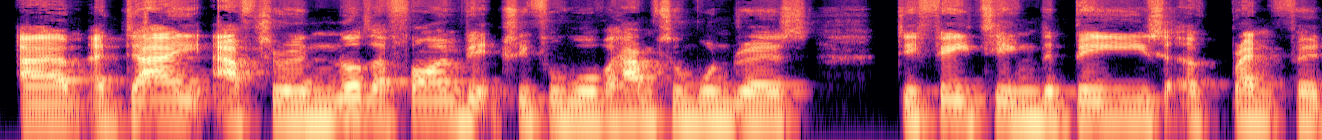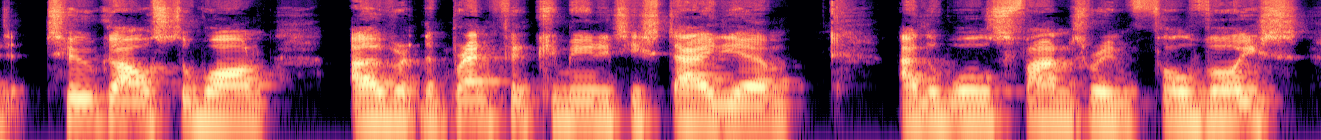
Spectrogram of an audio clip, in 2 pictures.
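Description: A man with a hoarse, cold-roughened voice, hosting a casual football fan chat show. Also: on the high side, fairly bright tone. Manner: chatty, upbeat, fan talk. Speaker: football podcast host.

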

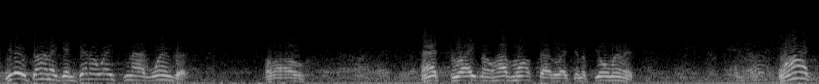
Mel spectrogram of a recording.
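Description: A man playing a gruff, impatient police chief giving orders in a 1950s radio drama. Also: sits high, moderate pace, long pauses, lightly acted. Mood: brusque, irritated. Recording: muffled, hissy 1950s radio recording.

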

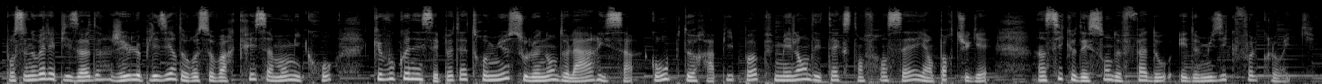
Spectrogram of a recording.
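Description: A woman's voice: mid-range voice, moderate pace, mellow. A woman from France reading a scripted podcast introduction as the host. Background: plucked guitar music.

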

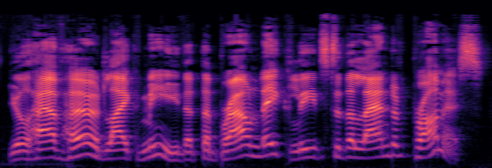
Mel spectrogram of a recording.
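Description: A man's voice: sits high, expressive, moderate pace, bright, forceful tone, voice pushed up, exaggerated voice. A man voicing a sly young farmer trickster, wheedling and boastful, in a raised voice.

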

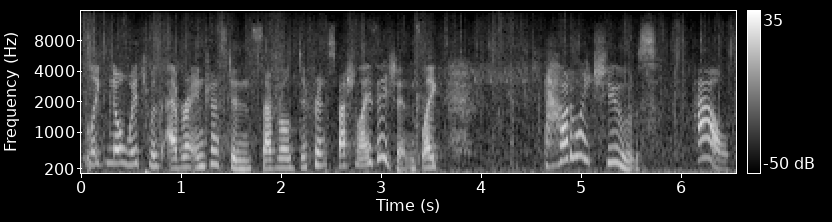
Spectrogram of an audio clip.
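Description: A woman's voice: sits high, sing-song, moderate pace, sharp tone, slight background noise, full character voice, poor audio. A woman acting in an audio drama as an earnest, bossy, exasperated young witch. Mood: exasperated rambling.

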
